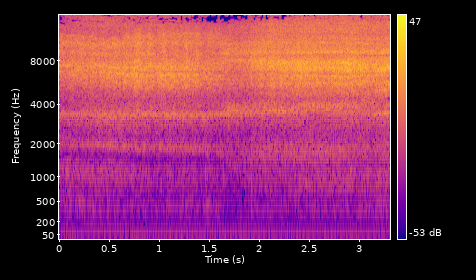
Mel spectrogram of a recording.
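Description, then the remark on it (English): A voice imitates slurping up spaghetti noodles: one long, breathy, hissing suck of air that runs steadily for about three seconds and swells slightly louder toward the end, with no talking. “Lay the noodles out, like, lengthwise, and you slurp it.”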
